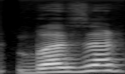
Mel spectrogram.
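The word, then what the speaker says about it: budget: हम देख रहे हैं बजट में यहां पर दी साइलेंट है यहां पर एल साइलेंट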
